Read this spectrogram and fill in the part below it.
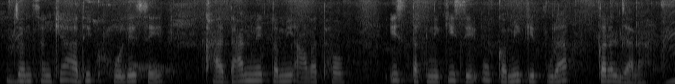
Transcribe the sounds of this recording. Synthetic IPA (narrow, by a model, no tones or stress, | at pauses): d͡ʒənsə̃ŋkʰjaəd̪ʱɪkhoːlese | kʰaːd̪aːnmẽkəmiʔaːʋət̪ɦo | ɪst̪əknikiseʔukəmikepuːɾa | kəɾəld͡ʒaːlaː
